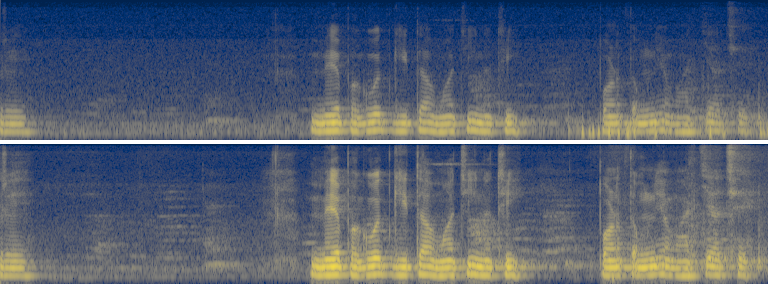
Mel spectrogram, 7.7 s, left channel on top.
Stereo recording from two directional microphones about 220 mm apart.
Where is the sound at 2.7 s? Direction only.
15° right (ahead or behind).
